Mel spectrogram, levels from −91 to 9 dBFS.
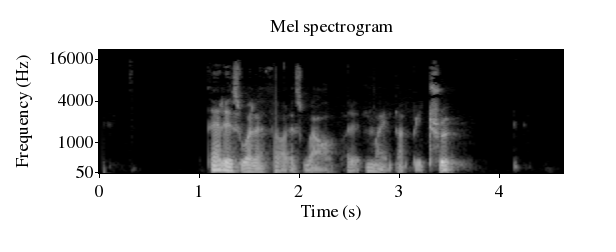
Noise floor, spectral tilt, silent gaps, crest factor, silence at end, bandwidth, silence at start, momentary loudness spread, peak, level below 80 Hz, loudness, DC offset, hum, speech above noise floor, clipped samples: under -90 dBFS; -6.5 dB/octave; none; 22 dB; 1.05 s; 15 kHz; 1.1 s; 14 LU; -4 dBFS; -54 dBFS; -24 LUFS; under 0.1%; none; over 67 dB; under 0.1%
